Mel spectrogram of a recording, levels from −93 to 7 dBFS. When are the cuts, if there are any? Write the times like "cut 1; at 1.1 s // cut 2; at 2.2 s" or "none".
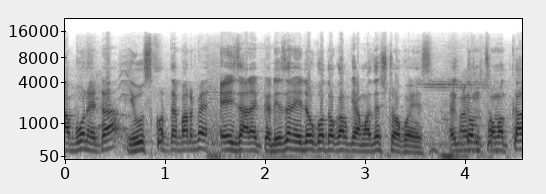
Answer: cut 1; at 1.4 s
